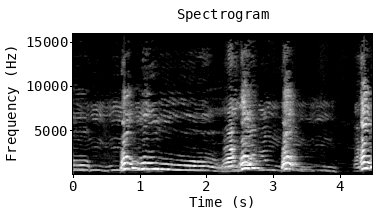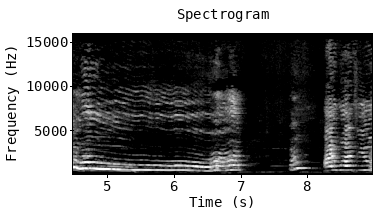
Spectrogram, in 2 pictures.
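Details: Pet Dachshund Dusty sings his "I love you" howl for his owner: long, slowly falling, quavering howls with short gaps, a human voice mixing in between the howls.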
